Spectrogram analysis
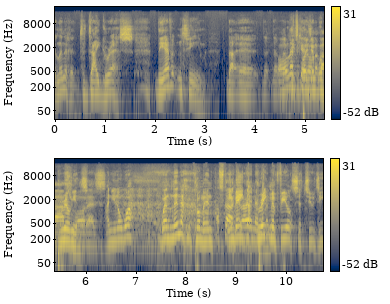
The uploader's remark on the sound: Live from Liverpool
